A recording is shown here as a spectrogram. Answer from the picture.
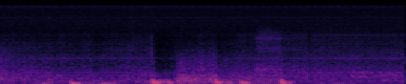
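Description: Bare feet thudding and stamping on a hardwood gym floor during a karate kata: a quick run of five or six low thuds in the middle, over a steady low hum.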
